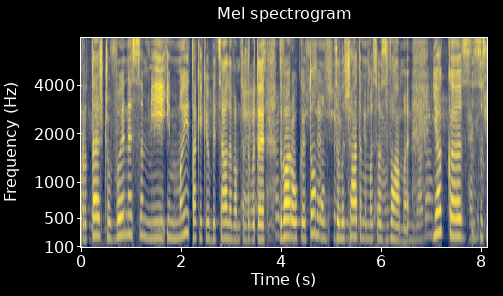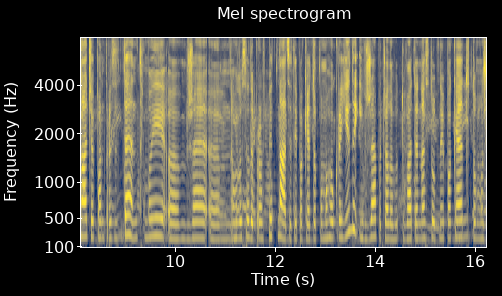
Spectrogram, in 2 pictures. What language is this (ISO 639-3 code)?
ukr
